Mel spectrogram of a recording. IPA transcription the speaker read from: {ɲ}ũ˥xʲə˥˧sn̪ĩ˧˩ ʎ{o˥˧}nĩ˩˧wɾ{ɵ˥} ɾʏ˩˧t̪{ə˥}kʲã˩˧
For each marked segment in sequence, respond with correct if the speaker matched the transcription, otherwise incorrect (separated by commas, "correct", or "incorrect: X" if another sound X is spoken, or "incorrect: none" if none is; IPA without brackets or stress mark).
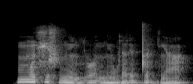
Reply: incorrect: m, correct, incorrect: ə˥, incorrect: ə˥˧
